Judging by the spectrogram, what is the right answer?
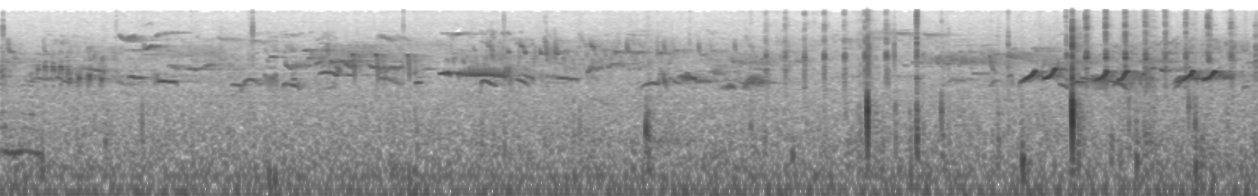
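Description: Wild songbirds chirping and singing in short rising and falling phrases over faint outdoor background. Near the end comes a run of sharp clicks and knocks as the saddled horse walks past close by.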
